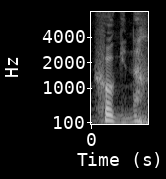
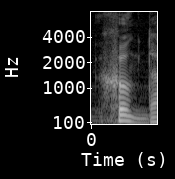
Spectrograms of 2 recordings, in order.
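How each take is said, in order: First: "Sjungna" said with an n, /ɧɵŋnɑ/, firmly; corrected word form. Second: "sjungda" said with a d, /ɧɵŋdɑ/, trailing down; wrong word form. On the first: Preacher corrects himself to "Sjungna" with an n, decisively. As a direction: land "Sjungna" with a clear n as the fix. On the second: Preacher gropes for the word, first saying "sjungda" with a d. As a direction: say "sjungda" tentatively with a d before the ending. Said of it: "heter det?". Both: Real, not acted.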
